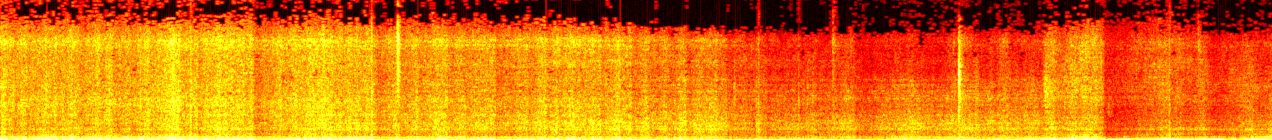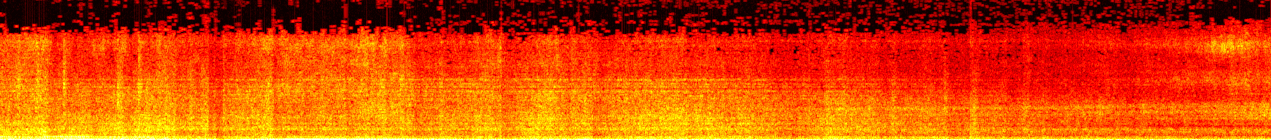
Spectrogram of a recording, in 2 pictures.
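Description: Car engine under hard acceleration over a heavy low rumble of road and wind noise; about eleven seconds in the engine pitch climbs steeply, holds high for several seconds, then falls away.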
